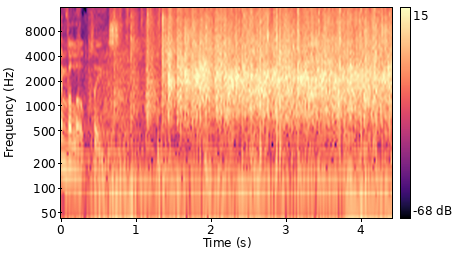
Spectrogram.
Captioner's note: audience applauding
